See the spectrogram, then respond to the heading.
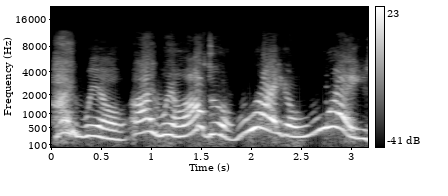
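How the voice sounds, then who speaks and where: A woman's put-on character voice, high-pitched, raised and projected, fairly slow, with very wide pitch swings. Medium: read story. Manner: excitable, emotional.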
